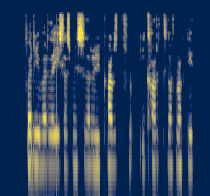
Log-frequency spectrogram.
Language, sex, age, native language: Icelandic, male, 11, Icelandic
